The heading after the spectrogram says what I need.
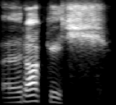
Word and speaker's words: Rakić: is how do you pronounce racket's last name raikage rakit Rak Rakesh Rafiki how do how do you pronounce that alexand rockish Ro there you go there you have it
